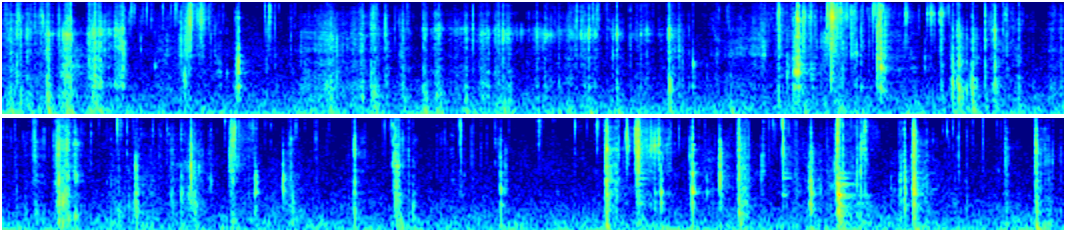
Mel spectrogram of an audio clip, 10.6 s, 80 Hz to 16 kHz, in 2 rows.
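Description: A metal blade scrapes thin dry curls off a solid white bar of soap held in the hands, and the curls pile up on a red surface. The sound is a quiet, dense run of crisp, brittle scraping and crackling, bright and hissy with little low end. It comes in short, rapid strokes, with a few louder bursts around the 4- and 8-second marks.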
